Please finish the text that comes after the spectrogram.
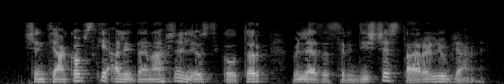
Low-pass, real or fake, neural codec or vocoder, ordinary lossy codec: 7.2 kHz; real; none; AAC, 24 kbps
